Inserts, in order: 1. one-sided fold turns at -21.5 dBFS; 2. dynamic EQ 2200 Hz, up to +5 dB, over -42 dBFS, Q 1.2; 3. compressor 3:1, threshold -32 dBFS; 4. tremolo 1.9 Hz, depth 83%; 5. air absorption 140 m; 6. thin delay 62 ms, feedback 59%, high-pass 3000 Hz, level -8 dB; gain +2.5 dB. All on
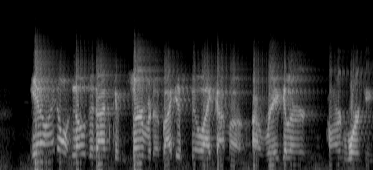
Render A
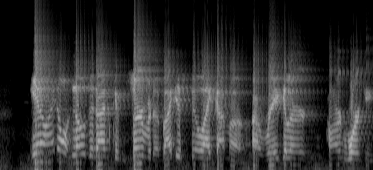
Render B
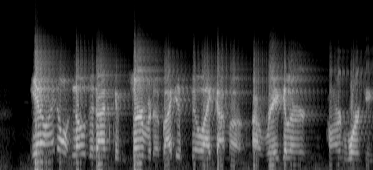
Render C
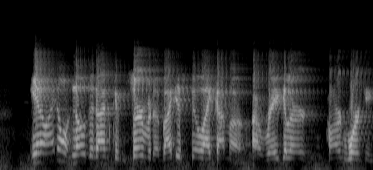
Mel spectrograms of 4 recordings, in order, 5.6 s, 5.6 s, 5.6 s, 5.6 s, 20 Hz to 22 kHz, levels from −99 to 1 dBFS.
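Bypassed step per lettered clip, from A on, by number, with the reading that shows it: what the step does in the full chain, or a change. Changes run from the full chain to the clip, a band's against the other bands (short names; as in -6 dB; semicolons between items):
5, 4 kHz band +2.5 dB; 3, mean gain reduction 5.5 dB; 1, distortion -13 dB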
